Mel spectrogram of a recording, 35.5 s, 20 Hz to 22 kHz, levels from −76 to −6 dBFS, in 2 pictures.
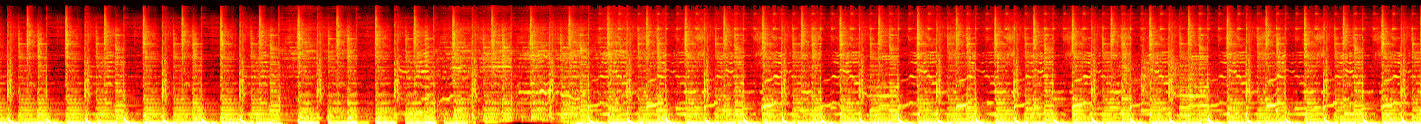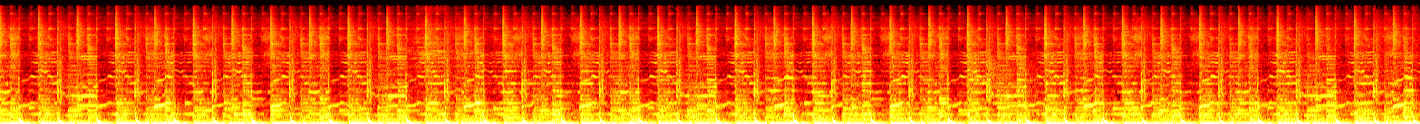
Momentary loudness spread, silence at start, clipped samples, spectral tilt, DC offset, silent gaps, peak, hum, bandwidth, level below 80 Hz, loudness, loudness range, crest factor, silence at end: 2 LU; 0 s; under 0.1%; -4.5 dB/octave; under 0.1%; none; 0 dBFS; none; 18.5 kHz; -12 dBFS; -12 LUFS; 1 LU; 10 dB; 0 s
